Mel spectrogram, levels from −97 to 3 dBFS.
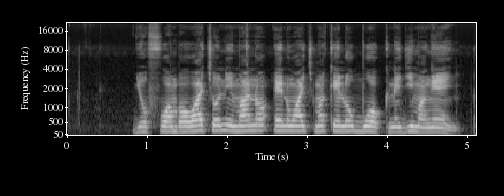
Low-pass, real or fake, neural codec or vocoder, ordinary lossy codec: none; fake; vocoder, 44.1 kHz, 128 mel bands every 256 samples, BigVGAN v2; none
